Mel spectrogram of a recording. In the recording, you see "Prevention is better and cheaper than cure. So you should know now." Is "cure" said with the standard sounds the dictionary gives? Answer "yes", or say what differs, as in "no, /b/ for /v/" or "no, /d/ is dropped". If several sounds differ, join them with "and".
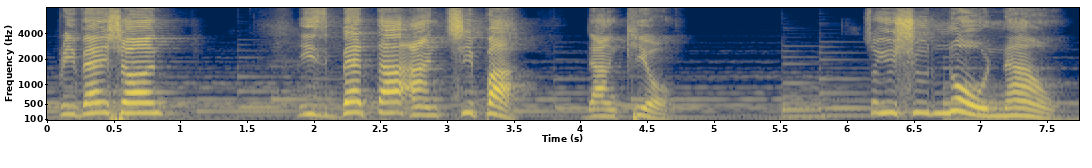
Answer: no, /l/ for /ɹ/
